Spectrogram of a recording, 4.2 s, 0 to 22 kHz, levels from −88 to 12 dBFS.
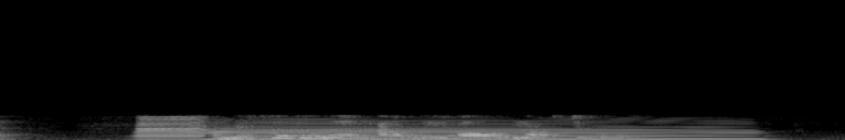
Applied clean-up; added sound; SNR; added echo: none; Wind instrument, woodwind instrument; 5 dB; reverberation time 0.6 s.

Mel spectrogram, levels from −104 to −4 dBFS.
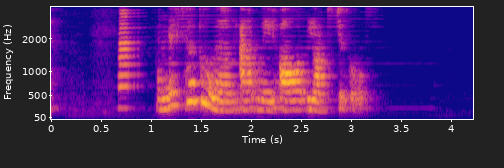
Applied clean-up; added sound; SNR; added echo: neural mask model DeepFilterNet 3.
